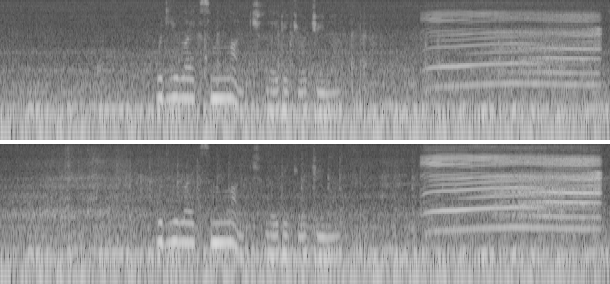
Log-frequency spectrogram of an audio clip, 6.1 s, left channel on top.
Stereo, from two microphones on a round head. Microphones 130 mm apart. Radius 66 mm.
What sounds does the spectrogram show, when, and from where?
1.6 s a woman speaking: 75° left (ahead or behind)
4.2 s a scream: 45° right (ahead or behind)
